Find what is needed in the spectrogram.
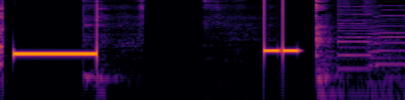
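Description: Electronic beep tones: a steady beep of about half a second, then silence, then a shorter, slightly higher beep about a second later.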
